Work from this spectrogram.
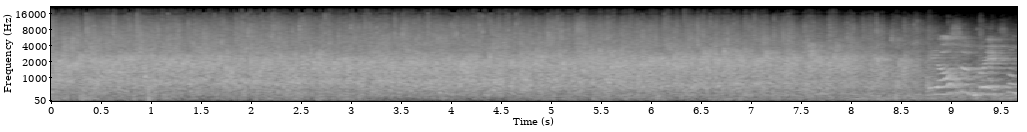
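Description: Steady, dense applause from an indoor audience welcoming veterans at a Veterans Day ceremony, continuous for nearly ten seconds and fading slightly at the end.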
